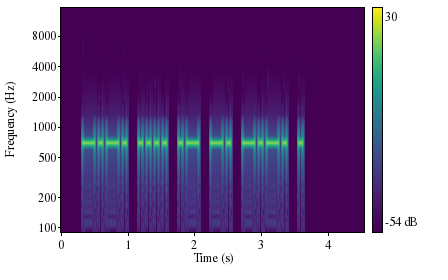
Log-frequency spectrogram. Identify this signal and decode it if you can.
Morse code, heard as a keyed tone, about 21 wpm, 700 Hz. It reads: CHANCE
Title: Sets of 3 Words - New Word Drill - 20wpm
